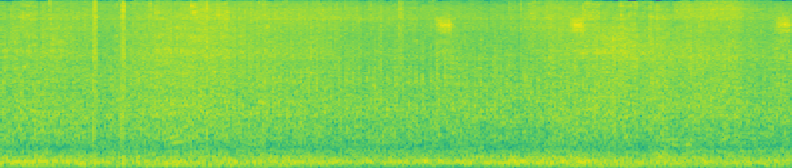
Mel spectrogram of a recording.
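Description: Tank tracks clatter and squeak over rough ground.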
